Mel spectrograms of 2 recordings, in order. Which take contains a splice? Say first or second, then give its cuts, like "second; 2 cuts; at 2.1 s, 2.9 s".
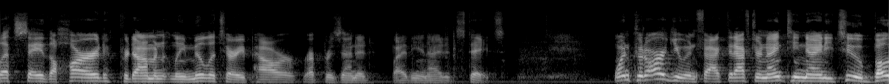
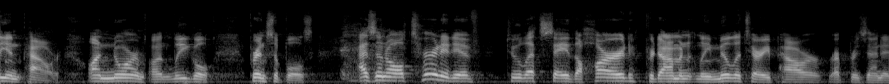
second; 1 cut; at 1.5 s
